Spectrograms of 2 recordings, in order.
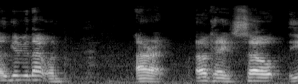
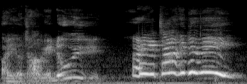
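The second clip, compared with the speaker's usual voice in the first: hammed-up challenge, wildly swinging pitch; silly movie-line voice; 11 semitones higher than usual.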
